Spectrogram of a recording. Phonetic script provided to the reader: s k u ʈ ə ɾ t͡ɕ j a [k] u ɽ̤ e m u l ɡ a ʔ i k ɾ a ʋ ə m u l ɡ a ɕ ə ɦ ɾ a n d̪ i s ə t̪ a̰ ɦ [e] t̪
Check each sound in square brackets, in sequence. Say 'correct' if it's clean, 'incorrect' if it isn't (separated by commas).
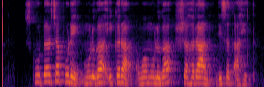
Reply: incorrect, correct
